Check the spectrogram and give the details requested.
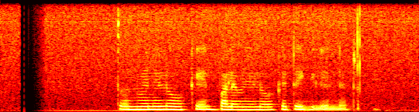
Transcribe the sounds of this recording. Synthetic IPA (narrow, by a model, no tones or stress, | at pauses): t̪unʋeniloːkenpaleʋeniloːkeʈeɡilḭnːɛ̰ʈḁ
